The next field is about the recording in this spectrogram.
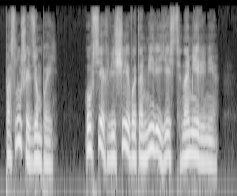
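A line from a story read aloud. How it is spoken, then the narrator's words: Quiet, secretive tone. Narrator (Russian): тихо сказала она, словно открывая тайну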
